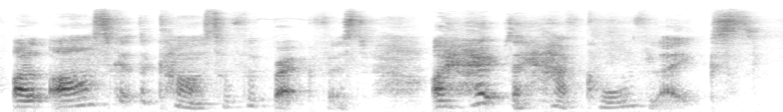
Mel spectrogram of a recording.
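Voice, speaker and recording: A woman's voice: mid-range voice, expressive, moderate pace, slight background noise, lightly acted. A woman voicing a plucky, curious young boy in a children's story, earnest and plain-spoken.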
